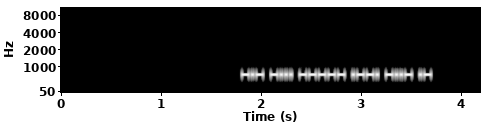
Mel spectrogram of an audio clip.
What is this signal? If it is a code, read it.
Morse code, heard as a keyed tone, about 51 wpm, 700 Hz. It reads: KB0PXA
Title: USA Call Signs - 6 Characters - Repeated 3x - 50wpm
